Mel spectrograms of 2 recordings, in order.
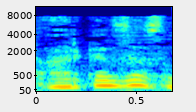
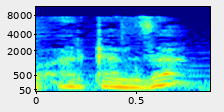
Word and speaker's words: Arkansas: Odmah da rešimo Arkansas, sad neko u Americi ne izgovara Arkansas, nego Arkansas, za razliku od Kansas koji se izgovara Kansas.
